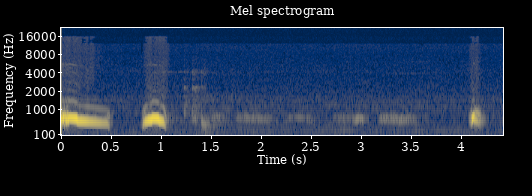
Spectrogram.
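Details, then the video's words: Spotted dove in the 'thổ pha gù thúc' voice style, a recording used to stimulate doves kept by keepers: a low coo phrase with a drawn-out falling note, a short looped coo, then quiet murmurs and another coo. "cu gáy giọng thổ pha gù thúc Kèm gáy gọi nhiều"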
